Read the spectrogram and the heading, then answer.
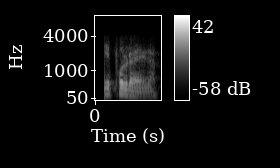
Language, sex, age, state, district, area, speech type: Hindi, male, 18-30, Madhya Pradesh, Bhopal, urban, conversation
